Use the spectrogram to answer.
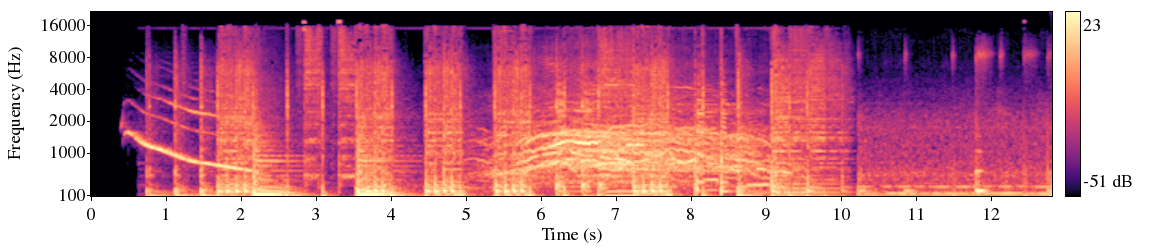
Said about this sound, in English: Sound like a uh, shoot, a ring entrance or something. Okay, hold up. Mm-hmm. Sound like they finna go crazy.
